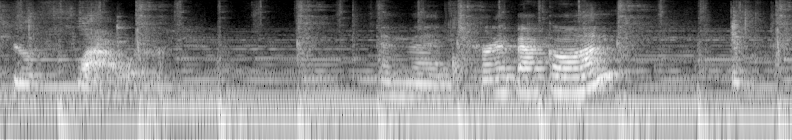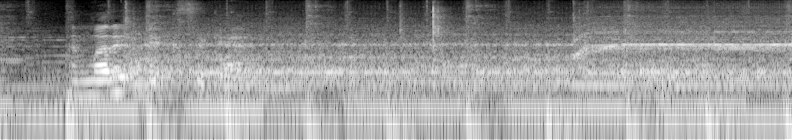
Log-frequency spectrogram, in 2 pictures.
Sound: mixer whirring

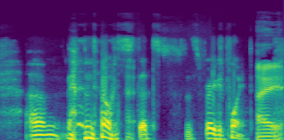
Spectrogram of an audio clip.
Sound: laughs

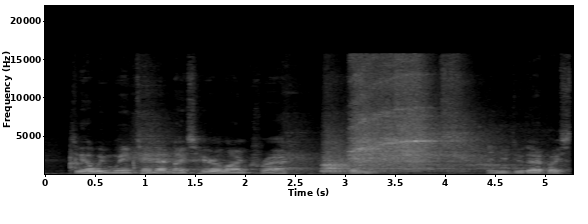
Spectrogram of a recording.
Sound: drill whirs

